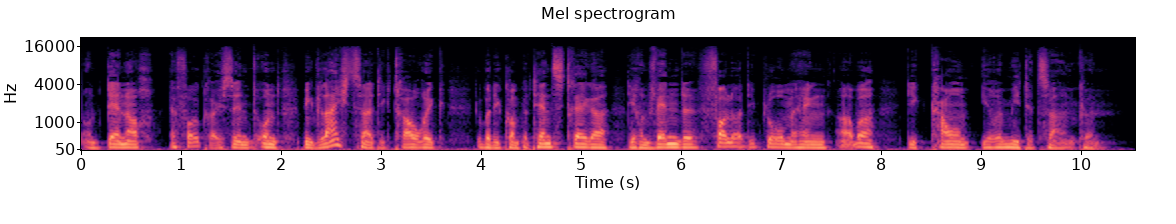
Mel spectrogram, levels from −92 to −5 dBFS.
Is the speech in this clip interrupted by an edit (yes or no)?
no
